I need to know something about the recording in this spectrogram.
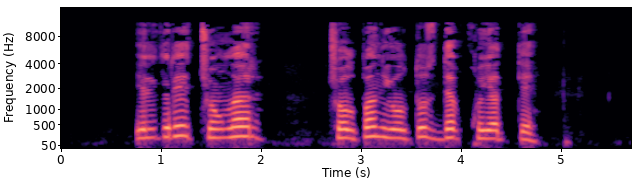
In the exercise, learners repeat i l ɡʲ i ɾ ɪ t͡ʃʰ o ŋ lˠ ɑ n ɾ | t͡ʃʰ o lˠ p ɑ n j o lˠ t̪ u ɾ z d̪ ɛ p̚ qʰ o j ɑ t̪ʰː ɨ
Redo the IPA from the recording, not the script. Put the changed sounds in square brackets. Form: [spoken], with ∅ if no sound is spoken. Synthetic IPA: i l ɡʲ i ɾ ɪ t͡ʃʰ o ŋ lˠ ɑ [∅] ɾ | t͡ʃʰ o lˠ p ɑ n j o lˠ t̪ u [∅] z d̪ ɛ p̚ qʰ o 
